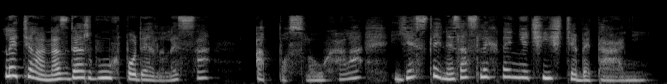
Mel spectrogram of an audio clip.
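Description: A woman narrating a children's animal story with a lively, expressive reading. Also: vocal fry, breathy edge. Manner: lively expressive reading, dropping low for asides.

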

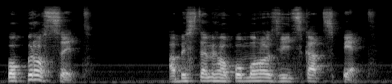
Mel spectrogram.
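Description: A man's voice: on the high side, steady tone, natural voice. A man voicing an old wizard, a bitter grieving father pleading insistently.

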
